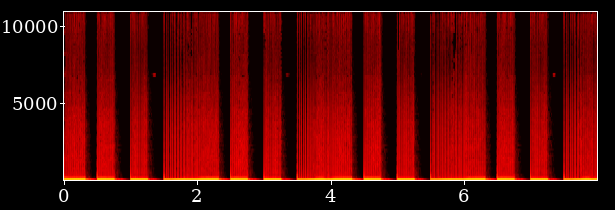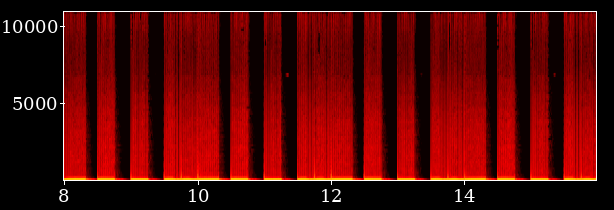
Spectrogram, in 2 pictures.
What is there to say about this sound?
These loops are all with scorpiofunker bass synthesiser and they work well together. They are each 8 bars in length, 120bpm. Some sound a bit retro, almost like a game and some are fat and dirty!
These loops are used in another pack called "thepact" accompanied by a piano, but i thought it would be more useful to people if they wanted the bass only.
